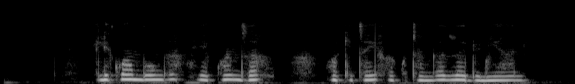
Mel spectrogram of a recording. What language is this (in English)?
Swahili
